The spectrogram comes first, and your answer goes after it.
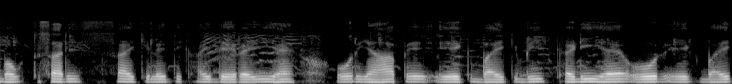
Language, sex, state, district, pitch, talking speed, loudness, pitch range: Hindi, male, Rajasthan, Jaipur, 120 Hz, 155 wpm, -18 LUFS, 120-125 Hz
